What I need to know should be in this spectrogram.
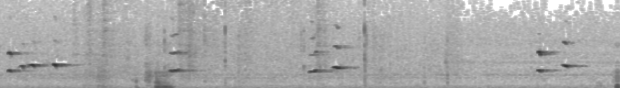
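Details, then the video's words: A male Black-capped capuchin monkey gives short, high, bird-like chirps, likened to a parakeet, in small bursts every second or two while playing and grooming; a thump and faint background voices. "sounds like a parakeet"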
